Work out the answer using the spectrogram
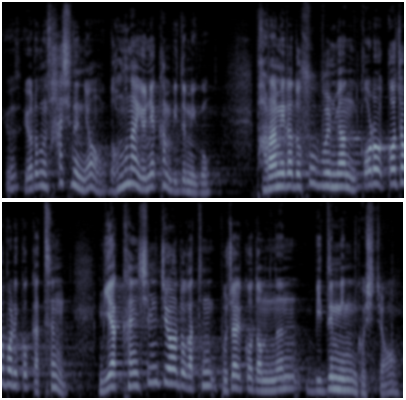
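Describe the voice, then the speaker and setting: A young male junior pastor delivers a sermon with an earnest, pleading drive, repeatedly calling out to his listeners and rising to emphatic peaks. His voice sits somewhat high and rings bright and forceful. A long reverb trails his words through the church hall. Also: lively intonation, normal speed. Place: church sanctuary.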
